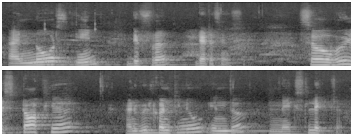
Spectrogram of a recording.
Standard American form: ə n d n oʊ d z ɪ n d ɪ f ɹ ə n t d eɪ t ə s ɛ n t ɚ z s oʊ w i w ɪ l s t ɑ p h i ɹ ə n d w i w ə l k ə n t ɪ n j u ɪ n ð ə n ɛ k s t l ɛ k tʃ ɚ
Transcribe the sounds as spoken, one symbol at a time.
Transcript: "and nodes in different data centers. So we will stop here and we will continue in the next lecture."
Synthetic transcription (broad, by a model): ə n d n oʊ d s ɪ n d ɪ f ɹ ə n t d eɪ t ə s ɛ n s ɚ s oʊ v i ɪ l s t ɑ p h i ɹ ə n d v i l k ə n t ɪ n j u ɪ n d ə n ɛ k s t l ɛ k tʃ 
